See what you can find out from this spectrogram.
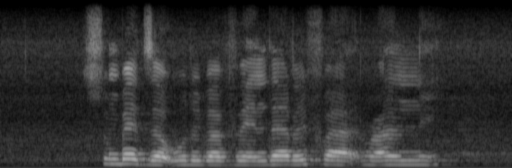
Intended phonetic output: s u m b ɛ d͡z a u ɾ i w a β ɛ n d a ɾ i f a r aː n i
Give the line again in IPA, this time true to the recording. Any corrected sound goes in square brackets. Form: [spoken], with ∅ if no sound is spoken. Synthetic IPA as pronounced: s u m b ɛ d͡z a u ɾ i [β] a [v] ɛ n d a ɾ i f a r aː n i

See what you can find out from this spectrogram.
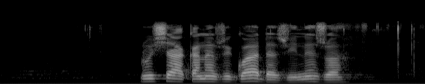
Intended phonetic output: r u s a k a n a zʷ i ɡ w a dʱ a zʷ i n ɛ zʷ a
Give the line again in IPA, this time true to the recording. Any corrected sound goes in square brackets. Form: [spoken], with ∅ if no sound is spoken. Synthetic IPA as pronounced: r u [ʃ] a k a n a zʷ i ɡ w a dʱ a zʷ i n ɛ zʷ a

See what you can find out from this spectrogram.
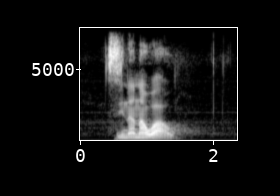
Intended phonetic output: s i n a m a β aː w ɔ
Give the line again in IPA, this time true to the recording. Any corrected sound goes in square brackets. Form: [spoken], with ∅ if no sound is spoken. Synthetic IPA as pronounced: s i n a [n] a [w] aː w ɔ

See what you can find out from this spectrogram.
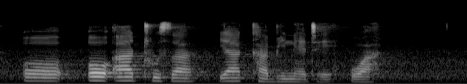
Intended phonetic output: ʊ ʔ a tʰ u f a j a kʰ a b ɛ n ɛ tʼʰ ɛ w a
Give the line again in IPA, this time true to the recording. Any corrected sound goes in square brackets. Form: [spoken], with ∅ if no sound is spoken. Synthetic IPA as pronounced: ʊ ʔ a tʰ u [s] a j a kʰ a b [i] n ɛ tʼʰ ɛ w a

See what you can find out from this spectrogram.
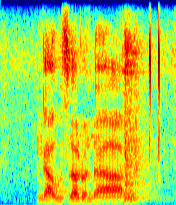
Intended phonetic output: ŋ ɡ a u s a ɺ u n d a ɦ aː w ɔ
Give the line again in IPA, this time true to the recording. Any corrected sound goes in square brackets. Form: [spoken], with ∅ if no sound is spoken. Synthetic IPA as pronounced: ŋ ɡ a u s a ɺ [ɔ] n d a ɦ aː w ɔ

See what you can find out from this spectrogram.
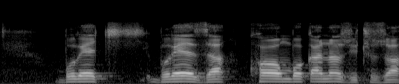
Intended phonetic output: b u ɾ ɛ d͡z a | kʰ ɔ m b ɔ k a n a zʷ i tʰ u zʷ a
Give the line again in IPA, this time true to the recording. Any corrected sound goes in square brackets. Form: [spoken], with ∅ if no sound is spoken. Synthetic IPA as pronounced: b u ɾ ɛ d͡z a | kʰ ɔ m b ɔ [kʼ] a n a zʷ i tʰ u zʷ a

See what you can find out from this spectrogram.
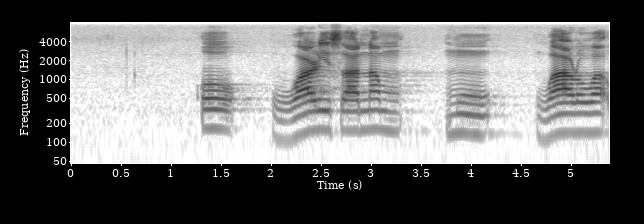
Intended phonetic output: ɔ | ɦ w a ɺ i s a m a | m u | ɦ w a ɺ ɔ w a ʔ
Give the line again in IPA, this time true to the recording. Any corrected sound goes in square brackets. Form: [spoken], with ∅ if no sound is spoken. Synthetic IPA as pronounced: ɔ | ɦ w a ɺ i s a [n] a | m u | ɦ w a ɺ ɔ w a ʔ

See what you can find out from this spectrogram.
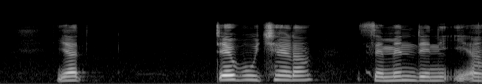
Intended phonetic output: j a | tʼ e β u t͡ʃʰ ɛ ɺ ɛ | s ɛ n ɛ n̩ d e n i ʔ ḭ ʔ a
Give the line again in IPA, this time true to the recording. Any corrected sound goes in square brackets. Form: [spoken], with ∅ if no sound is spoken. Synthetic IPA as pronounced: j a | tʼ e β u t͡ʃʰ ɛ ɺ [a] | s ɛ [m] ɛ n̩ d e n i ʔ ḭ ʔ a

